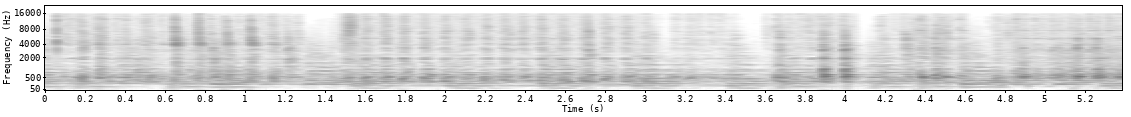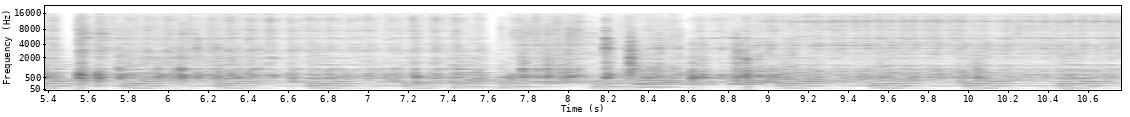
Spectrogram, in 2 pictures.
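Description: A flat metal blade scraping rapidly back and forth along a rusty steel wheelbarrow handle tube, a fast, uneven run of rasping strokes.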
